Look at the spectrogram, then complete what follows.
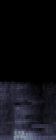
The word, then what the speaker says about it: Foap: And there's also one called, I don't know if I'm pronouncing this right, FOAP. It's spelled F-O-A-P, like soap but with an F, and that is like basically the same thing.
